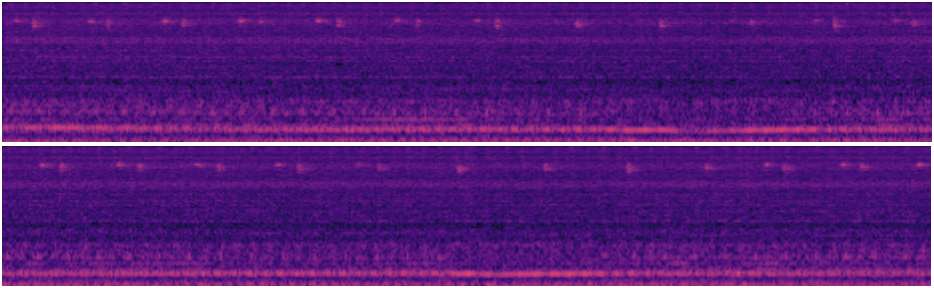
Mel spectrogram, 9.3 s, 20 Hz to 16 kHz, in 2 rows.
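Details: 1995 Ford 300 straight-six with over 400k miles, misfiring: thin steady squeal that wavers slightly over an uneven idle throb after rain, stutters on throttle; squeaky accessory belt, owner wonders if the misfire is a fuel or timing issue.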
